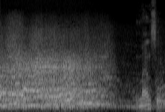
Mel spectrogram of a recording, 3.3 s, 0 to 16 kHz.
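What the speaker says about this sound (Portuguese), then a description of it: "Os carros têm dificuldade na largada." Formula 1 cars roar off the grid at a race start, a dense, loud engine wash sustained for about two seconds before fading, with a commentator talking over it.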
